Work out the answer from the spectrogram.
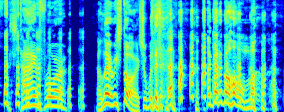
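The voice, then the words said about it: Exaggerated Italian accent. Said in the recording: “A terrible, offensive Italian accent.”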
